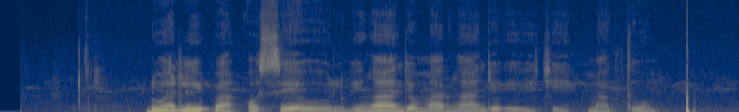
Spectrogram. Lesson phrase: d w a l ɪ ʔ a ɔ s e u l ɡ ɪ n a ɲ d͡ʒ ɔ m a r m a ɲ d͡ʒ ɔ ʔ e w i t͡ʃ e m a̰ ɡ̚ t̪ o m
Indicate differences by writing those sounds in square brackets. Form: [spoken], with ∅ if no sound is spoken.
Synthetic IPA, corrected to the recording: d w a l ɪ [p] a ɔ s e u l ɡ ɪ [ŋ] a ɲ d͡ʒ ɔ m a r [ŋ] a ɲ d͡ʒ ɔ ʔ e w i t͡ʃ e m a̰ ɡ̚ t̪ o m

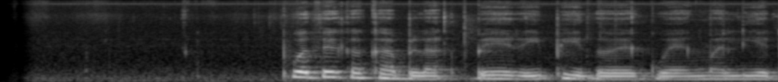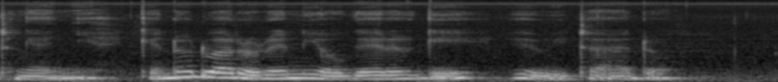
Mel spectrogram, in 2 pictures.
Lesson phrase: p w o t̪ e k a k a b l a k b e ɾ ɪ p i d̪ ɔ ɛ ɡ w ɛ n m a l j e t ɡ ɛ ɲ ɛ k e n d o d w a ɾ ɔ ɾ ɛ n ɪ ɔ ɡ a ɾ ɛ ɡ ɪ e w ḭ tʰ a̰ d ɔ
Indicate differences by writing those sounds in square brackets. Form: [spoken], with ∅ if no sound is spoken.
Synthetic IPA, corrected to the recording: p w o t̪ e k a k a b l a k b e ɾ [i] p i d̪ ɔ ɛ ɡ w ɛ [ŋ] m a l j e t [ŋ] ɛ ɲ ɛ k e n d o d w a ɾ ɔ ɾ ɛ n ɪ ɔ ɡ [ɛ] ɾ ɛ ɡ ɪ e w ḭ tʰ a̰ d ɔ

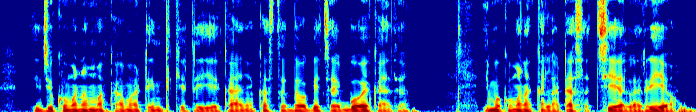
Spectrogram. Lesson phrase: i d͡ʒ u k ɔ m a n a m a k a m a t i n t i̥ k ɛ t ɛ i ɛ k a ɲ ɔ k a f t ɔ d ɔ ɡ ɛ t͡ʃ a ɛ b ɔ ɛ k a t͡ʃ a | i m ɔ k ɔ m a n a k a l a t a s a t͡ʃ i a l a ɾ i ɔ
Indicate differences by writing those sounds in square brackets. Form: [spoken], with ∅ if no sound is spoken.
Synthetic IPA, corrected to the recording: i d͡ʒ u k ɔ m a n a m a k a m a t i n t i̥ k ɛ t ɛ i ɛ k a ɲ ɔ k a [s] t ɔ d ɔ ɡ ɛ t͡ʃ a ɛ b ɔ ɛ k a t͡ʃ a | i m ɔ k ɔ m a n a k a l a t a s a t͡ʃ i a l a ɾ i ɔ

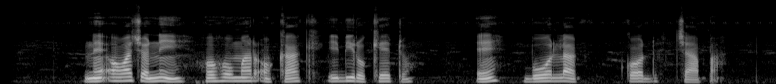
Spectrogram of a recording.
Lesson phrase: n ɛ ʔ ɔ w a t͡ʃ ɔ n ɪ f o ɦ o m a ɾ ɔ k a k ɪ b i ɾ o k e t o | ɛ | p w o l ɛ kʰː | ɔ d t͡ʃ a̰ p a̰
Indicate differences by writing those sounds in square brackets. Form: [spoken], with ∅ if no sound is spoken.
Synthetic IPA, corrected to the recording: n ɛ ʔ ɔ w a t͡ʃ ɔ n ɪ [h] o ɦ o m a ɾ ɔ k a k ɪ b i ɾ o k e t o | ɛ | [b] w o l [a] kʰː | ɔ d t͡ʃ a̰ p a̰

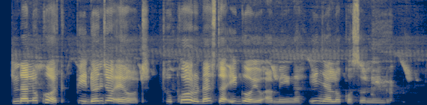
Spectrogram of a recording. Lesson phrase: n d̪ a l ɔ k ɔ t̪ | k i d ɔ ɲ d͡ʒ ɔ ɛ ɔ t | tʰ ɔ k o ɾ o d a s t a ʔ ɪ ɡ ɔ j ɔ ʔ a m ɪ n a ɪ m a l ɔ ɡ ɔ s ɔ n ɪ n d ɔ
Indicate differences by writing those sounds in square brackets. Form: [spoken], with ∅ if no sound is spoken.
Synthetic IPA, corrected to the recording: n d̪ a l ɔ k ɔ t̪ | [p] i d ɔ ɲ d͡ʒ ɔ ɛ ɔ t | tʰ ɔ k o ɾ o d a s t a ʔ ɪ ɡ ɔ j ɔ ʔ a m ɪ [ŋ] a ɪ [ɲ] a l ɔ [k] ɔ s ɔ n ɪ n d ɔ

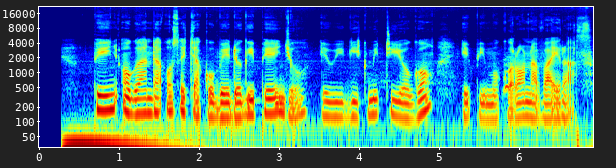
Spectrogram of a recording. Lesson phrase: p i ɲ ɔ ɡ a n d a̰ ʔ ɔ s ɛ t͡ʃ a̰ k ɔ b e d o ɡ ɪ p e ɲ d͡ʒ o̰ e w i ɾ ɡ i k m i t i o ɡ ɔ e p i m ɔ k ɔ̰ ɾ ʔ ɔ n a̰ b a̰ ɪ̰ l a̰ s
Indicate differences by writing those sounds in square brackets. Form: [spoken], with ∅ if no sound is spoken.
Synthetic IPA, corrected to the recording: p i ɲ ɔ ɡ a n d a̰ ʔ ɔ s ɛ t͡ʃ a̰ k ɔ b e d o ɡ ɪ p e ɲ d͡ʒ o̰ e w i [∅] ɡ i k m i t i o ɡ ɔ e p i m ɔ k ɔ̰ ɾ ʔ ɔ n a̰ [v] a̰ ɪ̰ [ɾ] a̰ s

